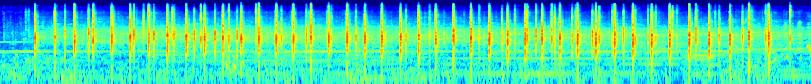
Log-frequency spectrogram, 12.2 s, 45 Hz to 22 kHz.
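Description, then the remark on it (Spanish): A live audience on the show Milenio 3 claps steadily for several seconds to welcome a guest, a dense run of sharp, closely spaced hand claps with no voices over them. “le da, le da cosa esto de los aplausos.”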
